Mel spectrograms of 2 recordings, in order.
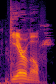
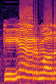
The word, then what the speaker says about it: Guillermo: So how do we pronounce it? – Guillermo. – Guillermo del Toro.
